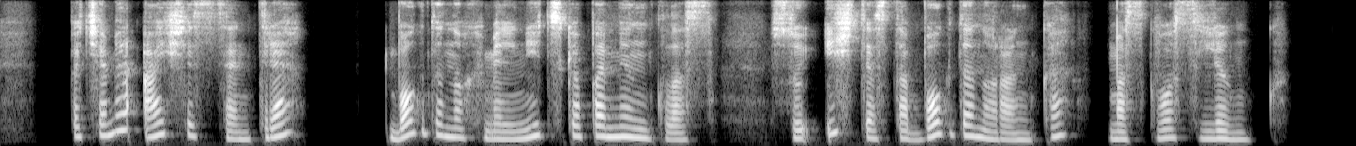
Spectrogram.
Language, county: Lithuanian, Šiauliai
